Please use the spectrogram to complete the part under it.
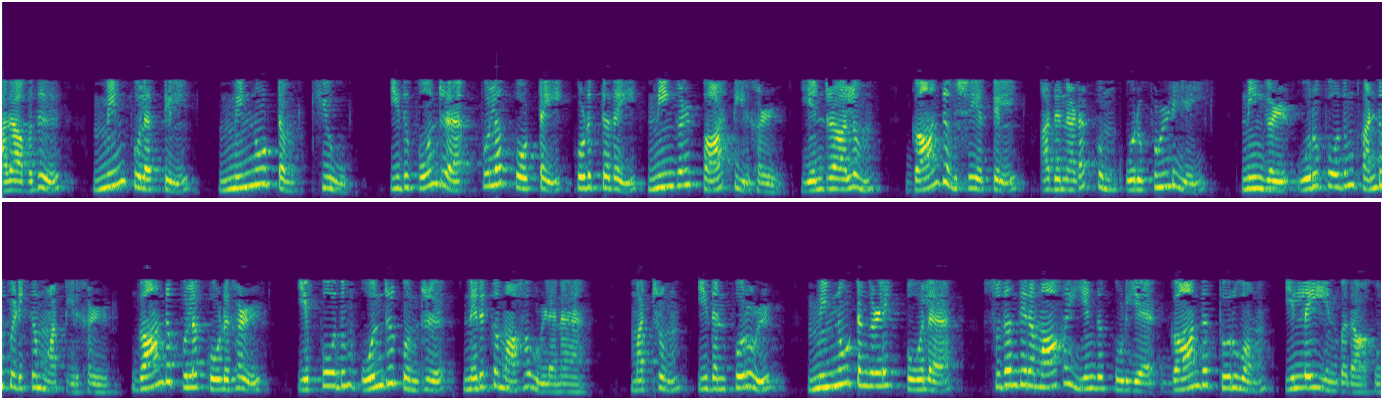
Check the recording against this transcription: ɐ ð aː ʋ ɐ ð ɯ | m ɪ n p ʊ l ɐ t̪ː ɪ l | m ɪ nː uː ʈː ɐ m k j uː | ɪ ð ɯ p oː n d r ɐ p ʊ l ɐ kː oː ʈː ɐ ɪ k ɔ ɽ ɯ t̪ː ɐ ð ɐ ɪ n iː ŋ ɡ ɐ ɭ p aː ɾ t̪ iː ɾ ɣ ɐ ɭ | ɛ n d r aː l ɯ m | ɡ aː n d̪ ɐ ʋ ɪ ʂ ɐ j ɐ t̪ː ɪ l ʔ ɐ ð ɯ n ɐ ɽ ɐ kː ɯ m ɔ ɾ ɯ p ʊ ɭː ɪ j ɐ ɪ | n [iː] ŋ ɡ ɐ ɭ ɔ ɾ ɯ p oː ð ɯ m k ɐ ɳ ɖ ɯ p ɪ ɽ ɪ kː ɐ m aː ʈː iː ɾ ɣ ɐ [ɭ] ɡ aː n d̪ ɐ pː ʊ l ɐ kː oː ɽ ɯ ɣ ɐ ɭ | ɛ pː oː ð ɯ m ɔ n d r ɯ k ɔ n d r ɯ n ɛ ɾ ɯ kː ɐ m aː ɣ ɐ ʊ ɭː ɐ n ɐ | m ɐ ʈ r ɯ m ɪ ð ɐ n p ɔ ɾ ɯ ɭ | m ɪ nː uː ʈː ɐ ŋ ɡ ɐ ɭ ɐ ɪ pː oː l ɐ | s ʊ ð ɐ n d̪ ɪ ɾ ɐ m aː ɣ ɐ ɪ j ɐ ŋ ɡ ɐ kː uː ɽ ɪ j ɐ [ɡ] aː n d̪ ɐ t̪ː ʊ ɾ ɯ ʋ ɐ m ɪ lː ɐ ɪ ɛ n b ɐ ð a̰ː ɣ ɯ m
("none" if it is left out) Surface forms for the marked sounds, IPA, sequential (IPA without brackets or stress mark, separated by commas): iː, ɭ, ɡ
